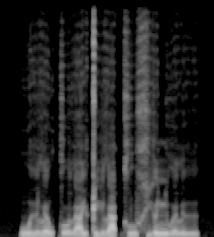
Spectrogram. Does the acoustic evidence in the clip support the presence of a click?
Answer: no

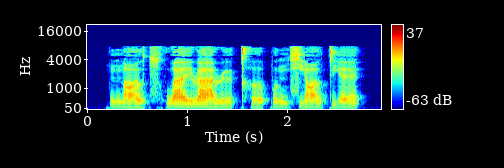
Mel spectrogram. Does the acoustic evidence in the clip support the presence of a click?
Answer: no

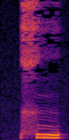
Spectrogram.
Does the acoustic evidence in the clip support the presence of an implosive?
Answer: no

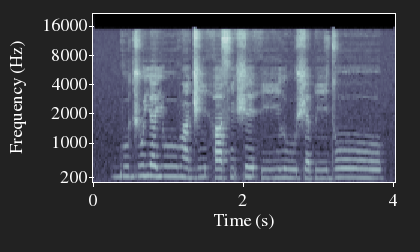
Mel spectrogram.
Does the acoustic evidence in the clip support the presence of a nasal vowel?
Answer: yes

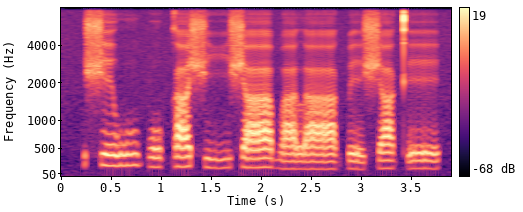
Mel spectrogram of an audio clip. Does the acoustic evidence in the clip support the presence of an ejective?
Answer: yes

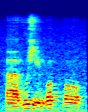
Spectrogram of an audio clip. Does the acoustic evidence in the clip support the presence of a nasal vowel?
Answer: yes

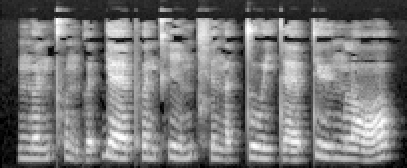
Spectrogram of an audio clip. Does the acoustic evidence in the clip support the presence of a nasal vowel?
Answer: no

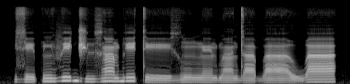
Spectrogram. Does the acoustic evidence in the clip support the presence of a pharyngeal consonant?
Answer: no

